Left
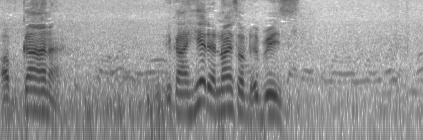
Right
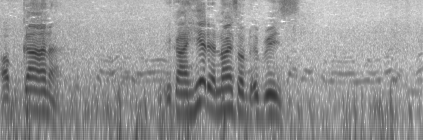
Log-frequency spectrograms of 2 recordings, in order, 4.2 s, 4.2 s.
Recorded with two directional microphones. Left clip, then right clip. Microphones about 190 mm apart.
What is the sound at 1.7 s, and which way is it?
Speech, 20° right (ahead or behind).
